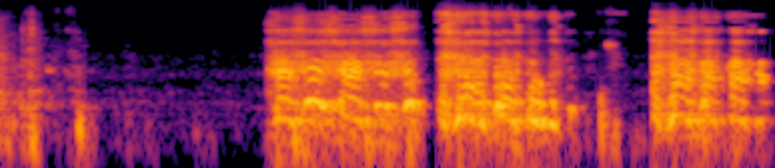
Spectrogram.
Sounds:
Laughter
